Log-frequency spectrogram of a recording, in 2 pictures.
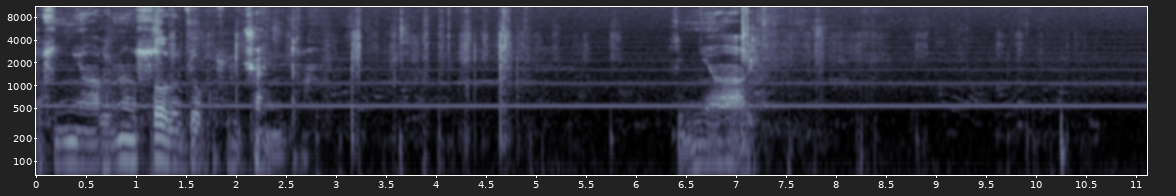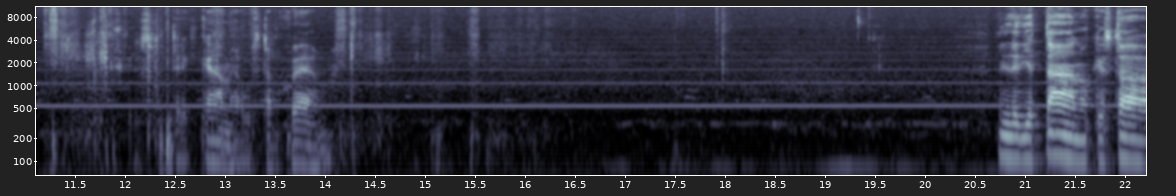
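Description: A middle-aged man talks casually into a close microphone, in short bursts with pauses.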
